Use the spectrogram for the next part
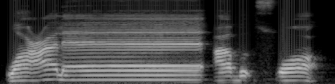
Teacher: یہاں با پہ کلکلا کرنا ہے اور صاد کو موٹا پڑھنا ہے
